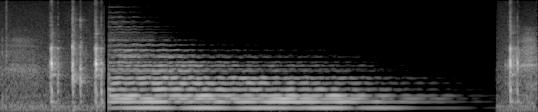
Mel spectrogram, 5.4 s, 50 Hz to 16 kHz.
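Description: A sustained, slightly detuned 80s-style synth chord holds steady for about three seconds before fading out, bracketed by brief clicking sounds at the start and end.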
